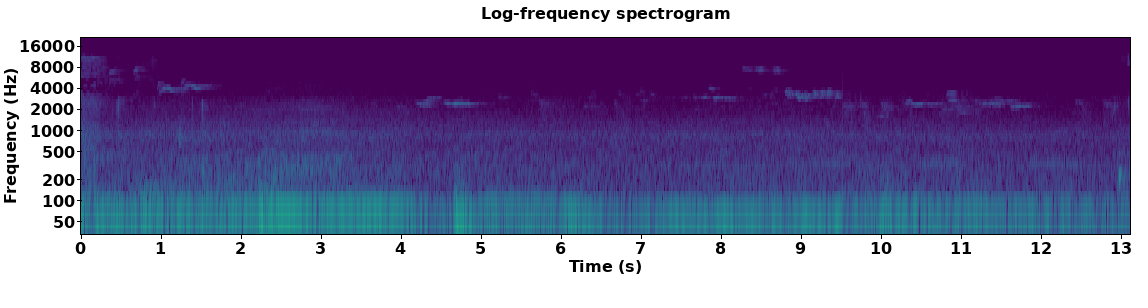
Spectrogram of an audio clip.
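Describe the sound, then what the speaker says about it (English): Faint birdsong drifts in from a distance: scattered chirps and short whistled phrases over a low, steady outdoor rumble, quiet and sparse. "Hopefully it's picking up the bird song"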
